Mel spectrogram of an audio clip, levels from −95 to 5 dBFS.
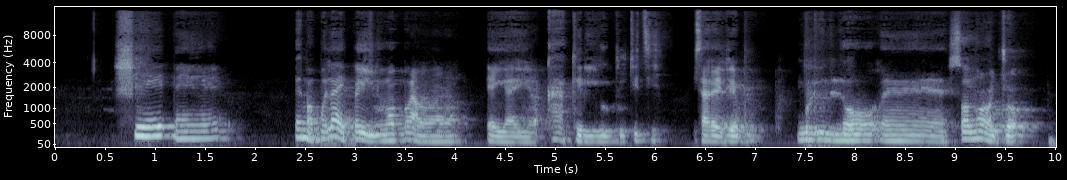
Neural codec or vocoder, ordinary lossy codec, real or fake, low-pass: codec, 32 kHz, 1.9 kbps, SNAC; MP3, 64 kbps; fake; 14.4 kHz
